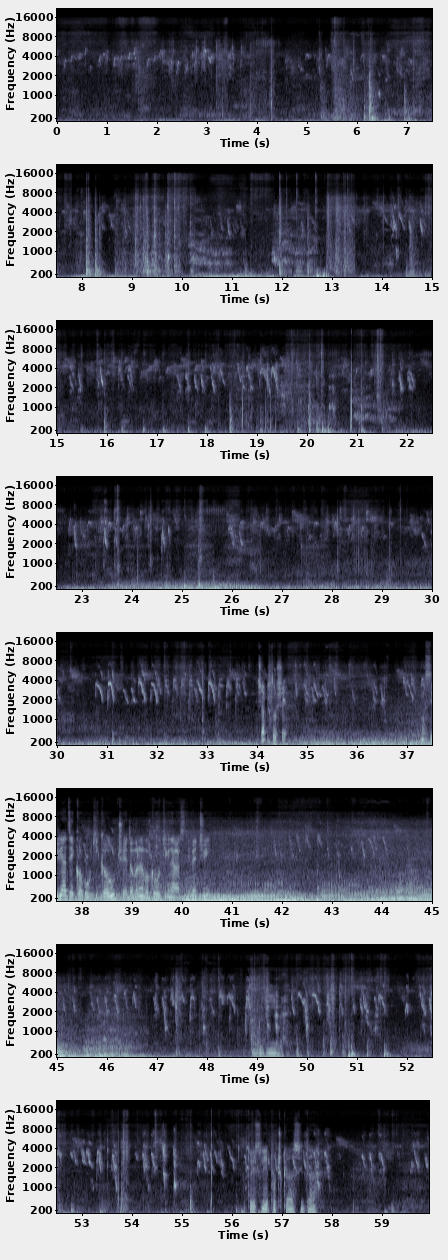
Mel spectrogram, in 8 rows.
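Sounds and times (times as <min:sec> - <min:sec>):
chicks peeping: 0:00.0 - 0:59.9
low rumble: 0:06.5 - 0:13.2, 0:22.0 - 0:48.7.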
